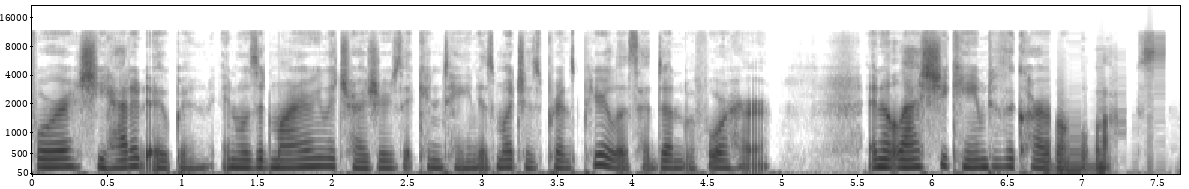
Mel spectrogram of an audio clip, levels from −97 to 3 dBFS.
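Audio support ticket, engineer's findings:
Rigid metallic buzz at 100 Hz over speech, 6.76 s to 7.66 s (clip end). Robotic sound from repeated short buffers. Likely playback underrun: last 10 ms block looped to fill gaps, most incoming audio skipped.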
